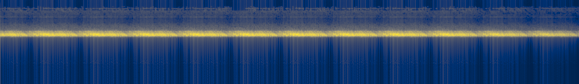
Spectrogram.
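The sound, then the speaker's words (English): Crickets chirp steadily in a bright, high-pitched trill, pulsing in a regular rhythm of about one beat per second against otherwise silent background, with no voices. “Exactly, crickets.”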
